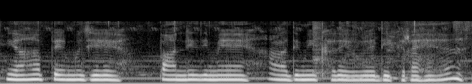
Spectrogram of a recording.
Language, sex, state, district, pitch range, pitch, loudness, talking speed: Hindi, female, Bihar, West Champaran, 210-230 Hz, 215 Hz, -13 LUFS, 140 wpm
